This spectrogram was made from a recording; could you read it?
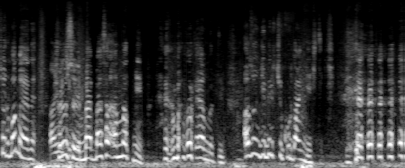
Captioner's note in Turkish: kahkaha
